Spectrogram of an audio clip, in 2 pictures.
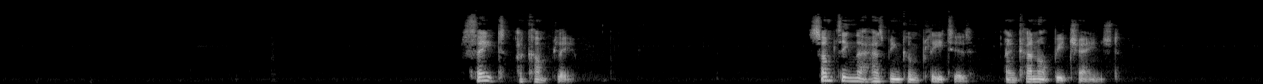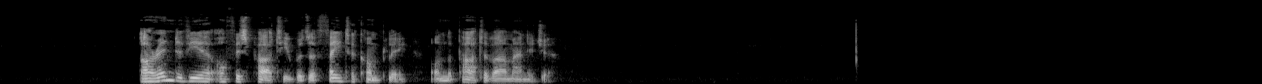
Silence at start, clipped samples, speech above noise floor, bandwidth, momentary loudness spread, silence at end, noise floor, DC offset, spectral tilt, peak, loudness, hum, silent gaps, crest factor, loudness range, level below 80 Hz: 4.65 s; under 0.1%; over 69 dB; 11.5 kHz; 13 LU; 7.05 s; under -90 dBFS; under 0.1%; -5 dB/octave; 0 dBFS; -22 LUFS; none; none; 26 dB; 10 LU; -64 dBFS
